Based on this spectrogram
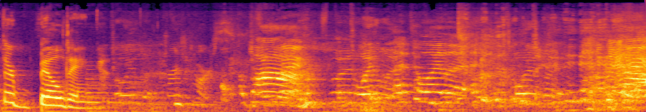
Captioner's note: laughter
